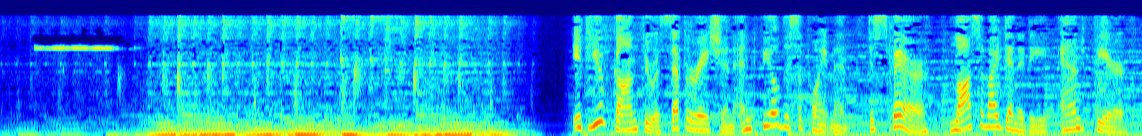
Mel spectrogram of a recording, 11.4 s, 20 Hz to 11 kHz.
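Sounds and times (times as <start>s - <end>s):
louder music-like sound: 0.0s - 11.4s
shrill high-pitched smoke alarm beep: 0.3s - 1.4s
speech: 5.7s - 11.4s.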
